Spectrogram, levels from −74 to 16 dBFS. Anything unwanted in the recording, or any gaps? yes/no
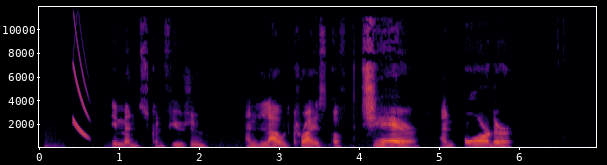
yes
